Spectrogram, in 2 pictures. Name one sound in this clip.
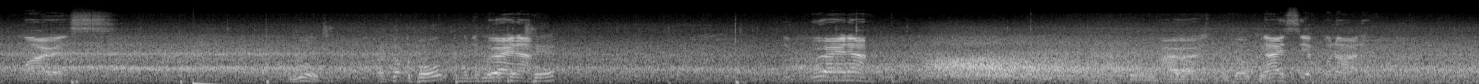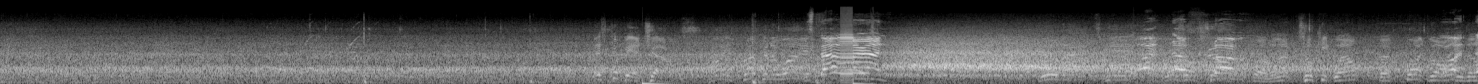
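A stadium crowd roars steadily, swelling louder at times.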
